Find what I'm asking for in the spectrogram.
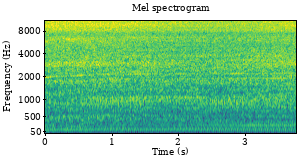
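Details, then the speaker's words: After repair of failed timing chain tensioners, a 2005 Mercury Grand Marquis 4.6 modular V8 idles smoothly and evenly with a steady low hum; the former timing chain rattle, knocking and chirping are gone, leaving a normal idle. "Timing chain rattle is gone. No more noise left. And you would absolutely hear it right now. You would hear the knocking sound. You'd hear that weird chirping sound."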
